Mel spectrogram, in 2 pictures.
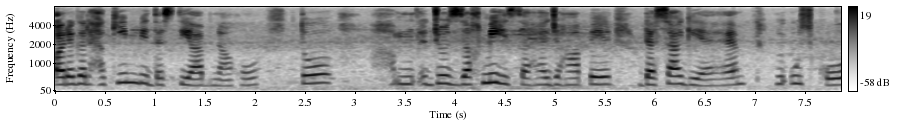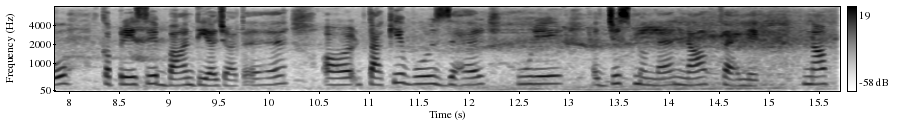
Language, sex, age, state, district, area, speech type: Urdu, female, 30-45, Uttar Pradesh, Aligarh, rural, spontaneous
